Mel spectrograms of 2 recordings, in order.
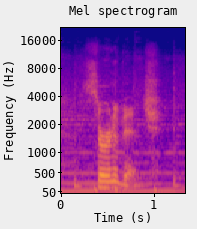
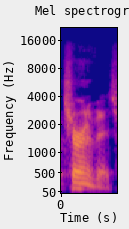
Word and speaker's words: Cernovich: All right, well, my guest today is Mike Cernovich. You pronounce it Cernovich, not Cernovich, right, Mike? Right, or Cernovich, I guess, is the proper way, but we go with the Anglicanization of it.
